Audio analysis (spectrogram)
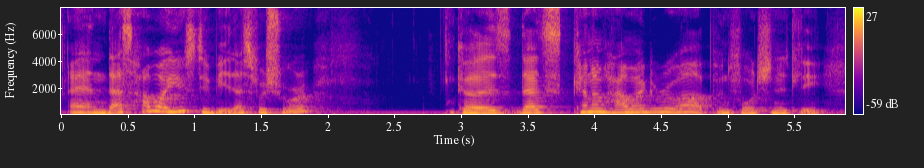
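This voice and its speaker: A somewhat breathy woman's voice with a French accent, medium pitch, moderate pace and lively intonation, with audible room echo. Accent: noticeable French. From France. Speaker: vlogger. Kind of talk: personal video diary. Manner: casual, halting with repetitions.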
